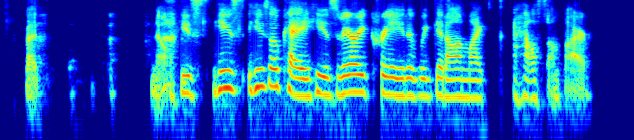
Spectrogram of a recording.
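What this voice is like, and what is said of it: Speaks with a retained accent. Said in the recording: “you've retained your accent, which is amazing”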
